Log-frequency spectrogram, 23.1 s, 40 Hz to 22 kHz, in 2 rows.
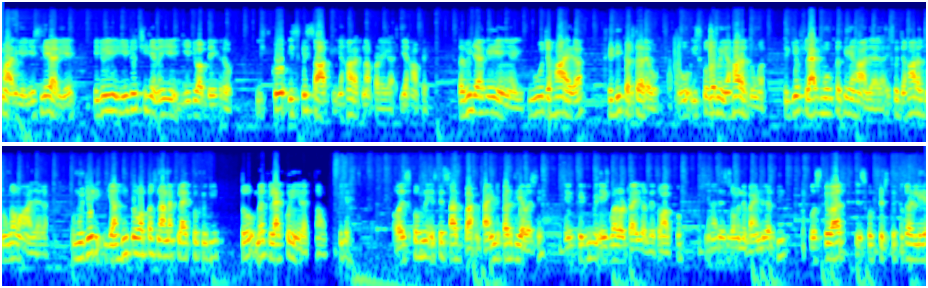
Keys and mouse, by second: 4.8 click, 8.7 click, 10.9 click, 13.4 click, 18.9 click, 22.4-23.1 right drag.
